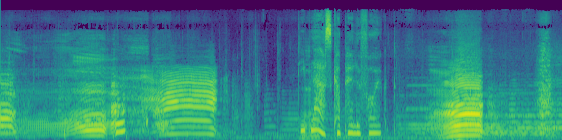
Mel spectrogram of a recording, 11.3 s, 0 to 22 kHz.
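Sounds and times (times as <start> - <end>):
cows mooing as they run outside: 0.0 - 4.7, 5.8 - 6.5, 8.0 - 11.2
speech: 6.2 - 7.8.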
